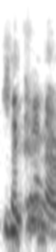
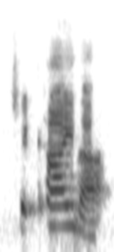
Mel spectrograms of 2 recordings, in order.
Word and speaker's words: Shekina: Can I call you Shekina? Yeah. Shekina, right? That's the pronunciation. Shekina.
